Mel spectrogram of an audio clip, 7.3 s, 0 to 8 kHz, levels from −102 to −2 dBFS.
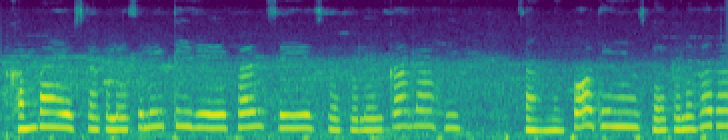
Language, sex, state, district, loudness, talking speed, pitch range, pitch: Hindi, female, Rajasthan, Bikaner, -16 LUFS, 155 wpm, 245-305 Hz, 280 Hz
